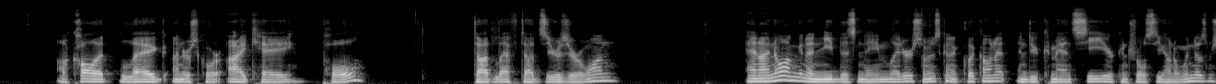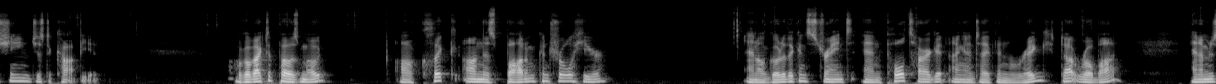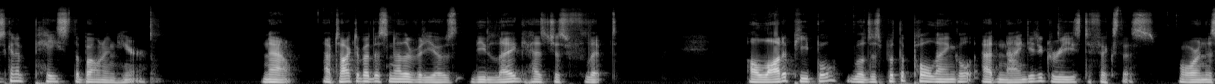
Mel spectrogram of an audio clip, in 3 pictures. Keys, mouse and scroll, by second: 9.1 click, 13.1 middle click, 14.1 click, 15.5 click, 18.4 middle click, 19.7 click, 21.1 click, 24.0 click, 27.0 click, 27.4 middle click, 32.6 click, 35.6 click.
